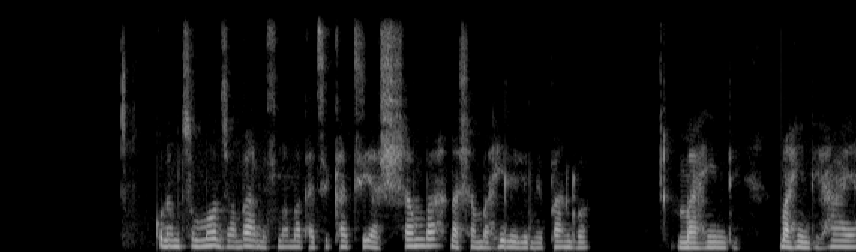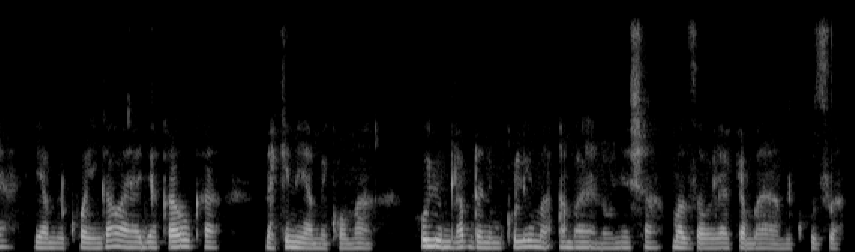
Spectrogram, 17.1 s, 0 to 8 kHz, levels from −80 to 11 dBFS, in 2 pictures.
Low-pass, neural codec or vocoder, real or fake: 7.2 kHz; vocoder, 44.1 kHz, 128 mel bands every 256 samples, BigVGAN v2; fake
